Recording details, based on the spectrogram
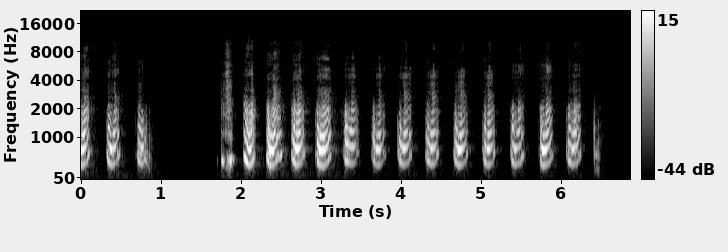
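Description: A sea lion gives a quick run of loud, harsh barks, about three each second.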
